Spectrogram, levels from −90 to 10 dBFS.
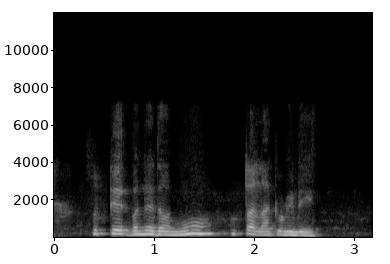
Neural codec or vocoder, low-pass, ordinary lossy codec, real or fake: codec, 16 kHz, 1 kbps, X-Codec, HuBERT features, trained on balanced general audio; 7.2 kHz; MP3, 96 kbps; fake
